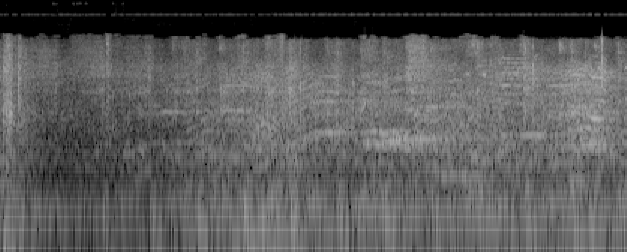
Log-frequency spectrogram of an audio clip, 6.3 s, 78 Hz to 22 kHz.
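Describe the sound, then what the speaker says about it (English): An arena crowd at a 2014 NCAA women's gymnastics championship meet cheers for a gymnast, its roar of applause and shouts swelling steadily and staying loud toward the end, with voices mixed into the din. "Some crowd love for the gymnast."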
